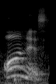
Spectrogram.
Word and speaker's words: honest: So again here, H is silent. So honest.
